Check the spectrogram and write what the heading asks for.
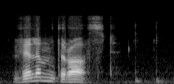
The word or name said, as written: Drost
